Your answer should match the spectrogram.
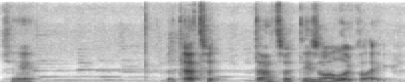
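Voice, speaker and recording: A middle-aged woman with a hoarse, scratchy voice, chatting slowly to viewers as she reviews art pens and marvels at their colors. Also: medium pitch, darkish tone, soft background music. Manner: slow, musing, easily amazed, talks to viewers. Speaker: craft channel host. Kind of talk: casual product review chat.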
